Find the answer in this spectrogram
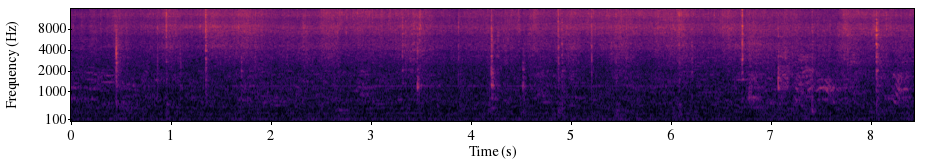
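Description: Flat noodles sizzling on a flat iron griddle as metal spatulas toss them, with sharp clacks of the spatulas striking the griddle every second or so and several in quick succession near the end.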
